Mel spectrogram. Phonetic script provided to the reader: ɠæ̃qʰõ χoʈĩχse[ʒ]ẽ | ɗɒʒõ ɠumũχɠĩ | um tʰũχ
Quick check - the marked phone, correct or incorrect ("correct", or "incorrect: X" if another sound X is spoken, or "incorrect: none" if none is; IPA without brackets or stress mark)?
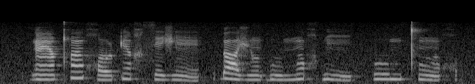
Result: correct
